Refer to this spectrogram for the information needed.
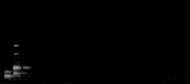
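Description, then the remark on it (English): A quick Discord app notification sound: two or three rapid, bright tonal blips in the first quarter second, then near silence with a faint low hum. No talking. “yeah yeah you're getting notifications is that my end no no no it's mine sorry I got my discord on for some odd reason”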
